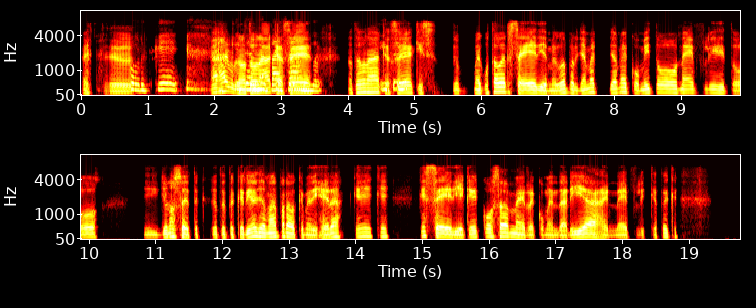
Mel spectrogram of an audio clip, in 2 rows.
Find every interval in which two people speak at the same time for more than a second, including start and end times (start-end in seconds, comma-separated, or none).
2.2-3.5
